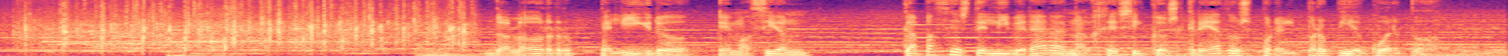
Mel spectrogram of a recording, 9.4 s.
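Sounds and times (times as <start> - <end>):
audience applause: 0.0 - 3.4
speech: 3.1 - 9.3.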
